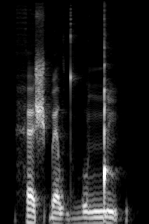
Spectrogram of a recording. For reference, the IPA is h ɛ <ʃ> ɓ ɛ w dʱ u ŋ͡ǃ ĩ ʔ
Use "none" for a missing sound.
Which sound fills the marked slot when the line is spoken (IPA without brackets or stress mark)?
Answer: ʃ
